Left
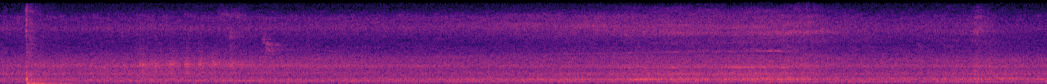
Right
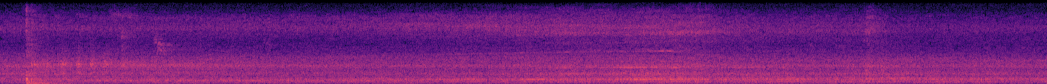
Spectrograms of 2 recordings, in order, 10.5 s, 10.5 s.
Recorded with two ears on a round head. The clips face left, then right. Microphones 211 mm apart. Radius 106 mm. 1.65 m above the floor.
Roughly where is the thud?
Centre.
